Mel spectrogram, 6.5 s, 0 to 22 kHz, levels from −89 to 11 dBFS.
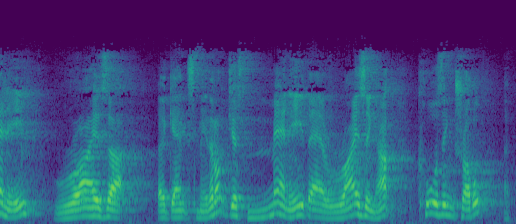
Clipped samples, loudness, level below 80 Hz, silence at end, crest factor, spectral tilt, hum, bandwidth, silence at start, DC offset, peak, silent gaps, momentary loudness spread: under 0.1%; -20 LUFS; -60 dBFS; 0.1 s; 16 dB; -4.5 dB/octave; none; 9.4 kHz; 0 s; under 0.1%; -4 dBFS; none; 13 LU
